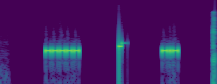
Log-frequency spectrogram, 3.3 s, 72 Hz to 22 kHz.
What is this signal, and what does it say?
Morse code, heard as a keyed tone, about 44 wpm, 700 Hz. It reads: 0 K
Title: Single Letter-Number - Rapid-Fire 45wpm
